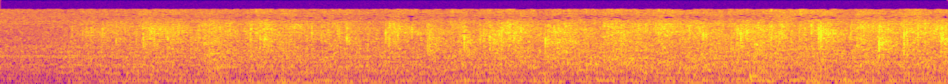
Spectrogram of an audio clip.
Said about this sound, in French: Oh, la pluie! On a besoin de toi, pluie.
